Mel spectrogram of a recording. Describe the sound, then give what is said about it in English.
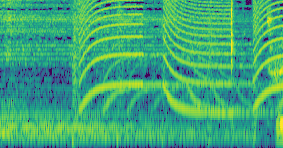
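A dramatic siren sound-effect sting: loud, wailing tones sweep up and down in repeated swells over a steady low drone, filling the whole moment with no talking. “this doesn't even get a record scratch that gets the Kill Bill, Siren of Absolute Death”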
